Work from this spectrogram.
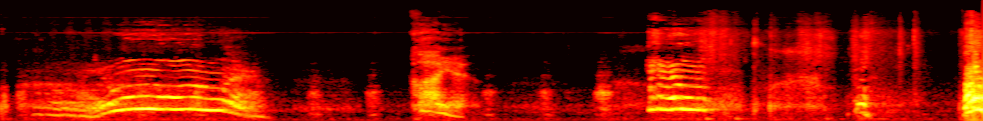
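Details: Thirteen-year-old Golden Retriever vocally demanding more petting while a Malamute objects nearby: an arched, drawn-out howl rising then falling over two seconds, a brief whine, then a shorter second howl, with quiet gaps and soft sounds between.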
